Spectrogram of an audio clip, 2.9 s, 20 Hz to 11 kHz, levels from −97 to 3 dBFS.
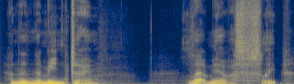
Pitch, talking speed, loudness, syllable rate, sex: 100 Hz, 185 wpm, -18 LUFS, 6.2 syllables/s, male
